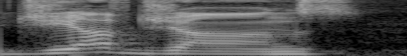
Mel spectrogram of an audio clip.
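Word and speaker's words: Geoff Johns: If Jeff Johns, I think is actually how you say it. – Geoff. – It's spelled Geoff. I think it's Jeff Johns.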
